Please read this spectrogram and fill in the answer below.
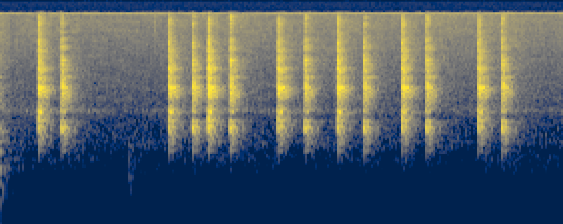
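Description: Keys on a handheld electronic TENS massager controller being pressed repeatedly while stepping through its programme settings: about fourteen short, sharp clicks, many in quick pairs.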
